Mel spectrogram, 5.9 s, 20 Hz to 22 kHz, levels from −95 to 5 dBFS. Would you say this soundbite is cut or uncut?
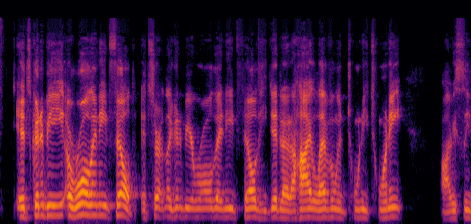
uncut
